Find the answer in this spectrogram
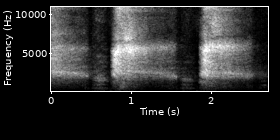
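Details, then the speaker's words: Lecturer's voiced imitation, not a real recording, of the continuous rushing 'shhh' machinery murmur of patent ductus arteriosus, which lasts throughout the whole cardiac cycle. "And if you were to listen to these patients, you will hear a murmur. All right? And it lasts throughout the whole of the cardiac cycle, which is sometimes called the machinery"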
